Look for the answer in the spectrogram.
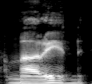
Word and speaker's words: Marin: I don't even know if they played that at the nightclub that Finland's prime minister, Sanna Marin, I get to Marin, M-A-R-I-N. I don't think she pronounces it Marin in Finland, but she's their prime minister, the youngest prime minister, as a matter of fact, in the world.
